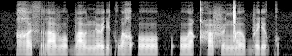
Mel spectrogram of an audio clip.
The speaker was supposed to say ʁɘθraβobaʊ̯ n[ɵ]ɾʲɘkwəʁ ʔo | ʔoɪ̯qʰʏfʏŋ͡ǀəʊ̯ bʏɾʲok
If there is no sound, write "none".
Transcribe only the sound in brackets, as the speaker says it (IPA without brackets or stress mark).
ø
